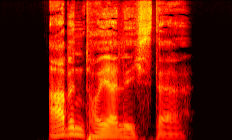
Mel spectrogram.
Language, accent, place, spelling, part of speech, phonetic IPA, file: German, Germany, Berlin, abenteuerlichster, adjective, [ˈaːbn̩ˌtɔɪ̯ɐlɪçstɐ], De-abenteuerlichster.ogg
- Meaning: inflection of abenteuerlich: 1. strong/mixed nominative masculine singular superlative degree 2. strong genitive/dative feminine singular superlative degree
